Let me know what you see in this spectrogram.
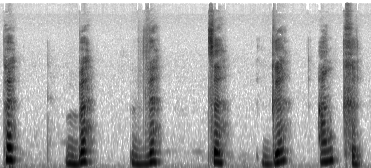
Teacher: Yes, this is opened, and the air that was inside the mouth is abruptly released, producing an explosion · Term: plosive consonants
